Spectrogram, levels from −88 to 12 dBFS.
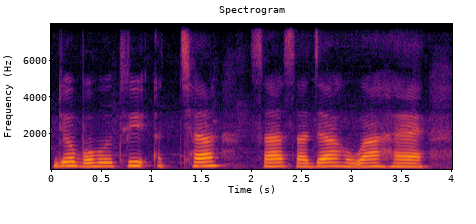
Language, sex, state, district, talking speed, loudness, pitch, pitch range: Hindi, female, Jharkhand, Palamu, 120 wpm, -17 LUFS, 200 Hz, 190-210 Hz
